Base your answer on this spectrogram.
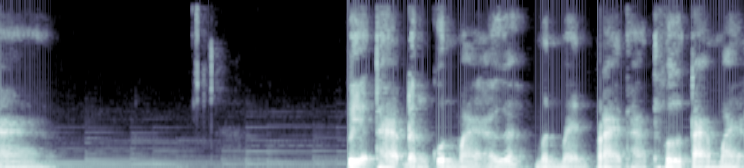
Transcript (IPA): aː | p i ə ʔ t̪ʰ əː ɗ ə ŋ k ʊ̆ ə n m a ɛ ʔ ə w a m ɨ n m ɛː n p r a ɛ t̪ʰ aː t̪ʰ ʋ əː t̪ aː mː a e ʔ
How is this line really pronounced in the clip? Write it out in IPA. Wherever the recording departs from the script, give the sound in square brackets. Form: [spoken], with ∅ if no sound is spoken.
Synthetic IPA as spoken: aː | p i ə ʔ t̪ʰ [aː] ɗ ə ŋ k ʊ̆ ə n m a ɛ ʔ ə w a m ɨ n m ɛː n p r a ɛ t̪ʰ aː t̪ʰ ʋ əː t̪ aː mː a [ɛ] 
